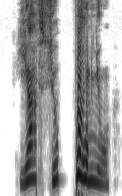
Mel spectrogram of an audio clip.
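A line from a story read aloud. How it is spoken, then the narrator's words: Shouted. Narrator (Russian): закричала Ольга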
